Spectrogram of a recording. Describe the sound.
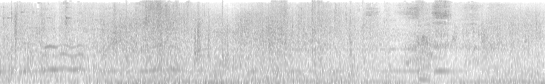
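A ceiling collapsing in a fire, heard as a dense, continuous roaring rumble that stays loud and steady throughout, with no clear separate crashes.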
